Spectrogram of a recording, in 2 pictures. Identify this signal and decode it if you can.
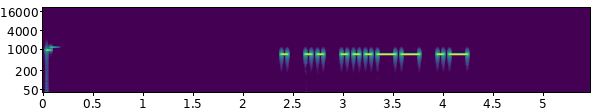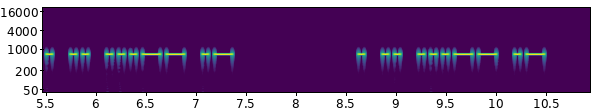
Morse code, heard as a keyed tone, about 20 wpm, 700 Hz. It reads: EI3A EI3A EI3A
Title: DXCC-100 Call Signs - 4 Characters - Repeated 3x - 20wpm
